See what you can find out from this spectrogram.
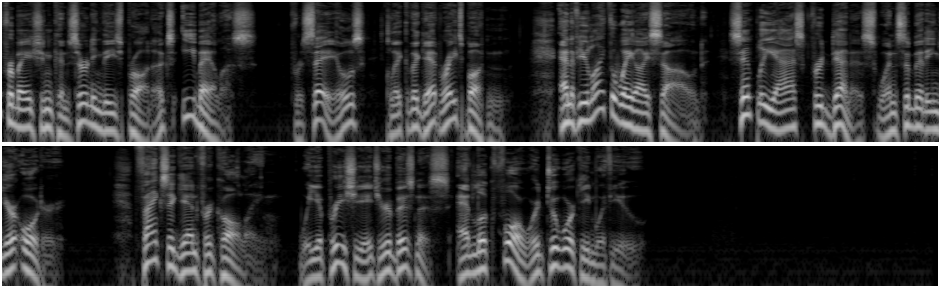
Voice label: Voice Sample, onhold

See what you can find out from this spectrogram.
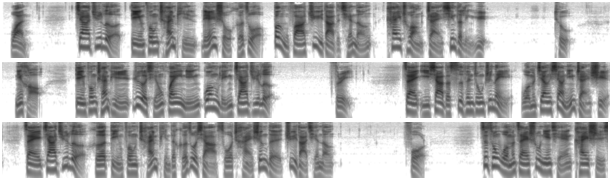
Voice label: chinese

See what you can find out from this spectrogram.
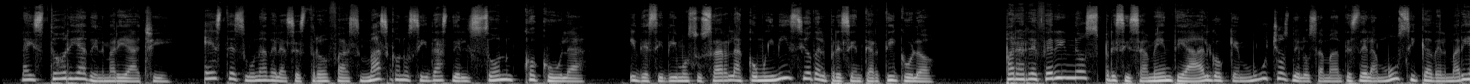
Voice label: narr

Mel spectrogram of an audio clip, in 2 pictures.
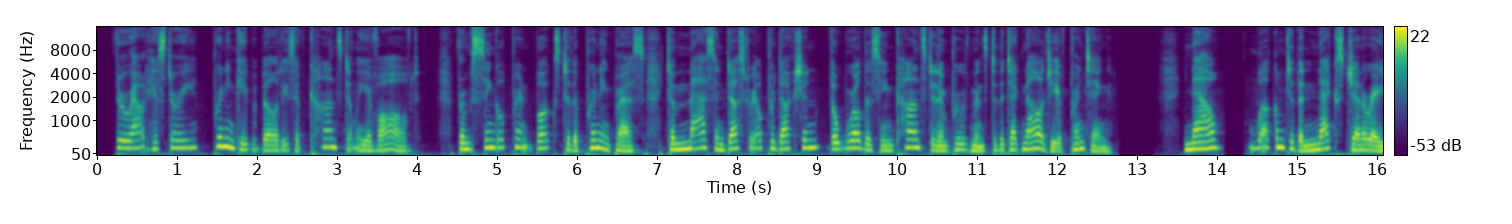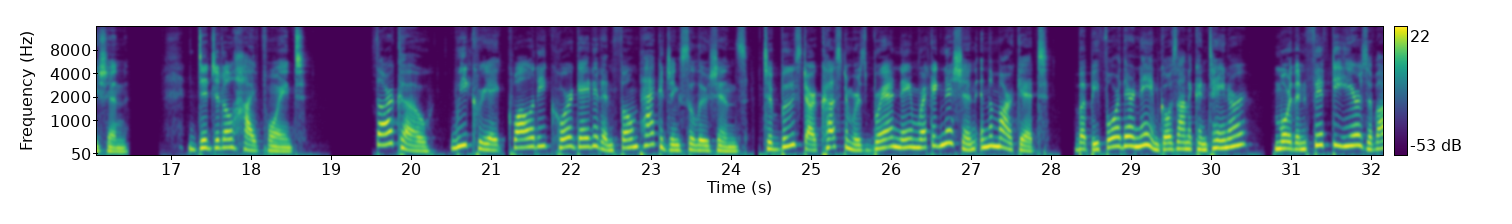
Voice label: narr, female voice

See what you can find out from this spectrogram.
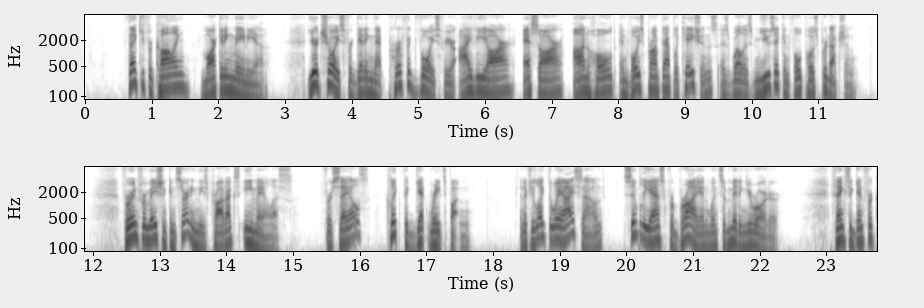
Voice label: Voice Sample, onhold

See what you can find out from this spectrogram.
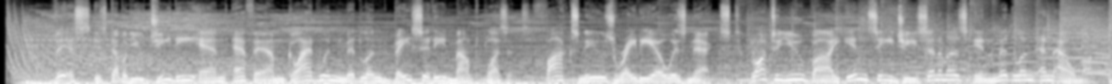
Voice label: Imaging, male voice talent

